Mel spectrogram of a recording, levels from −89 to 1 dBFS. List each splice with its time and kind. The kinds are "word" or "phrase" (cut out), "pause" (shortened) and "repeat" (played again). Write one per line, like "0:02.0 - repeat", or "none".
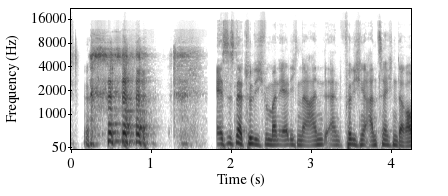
0:01.8 - word
0:02.8 - word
